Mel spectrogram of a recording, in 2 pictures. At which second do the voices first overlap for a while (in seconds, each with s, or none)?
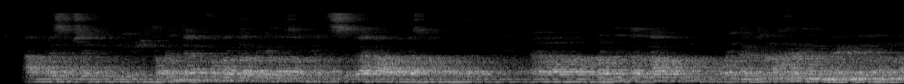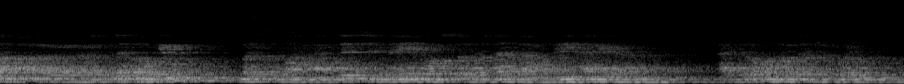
7.4 s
